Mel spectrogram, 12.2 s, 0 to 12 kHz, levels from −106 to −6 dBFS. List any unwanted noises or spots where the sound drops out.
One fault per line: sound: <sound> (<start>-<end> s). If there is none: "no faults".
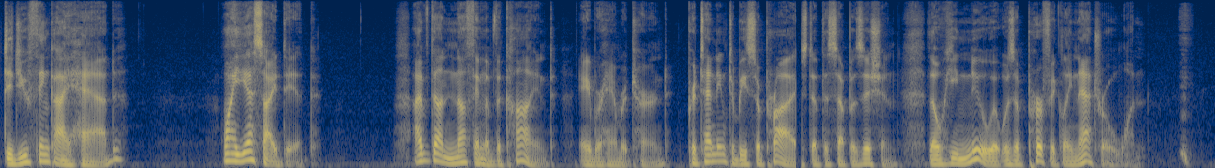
sound: dropout (8.0-8.0 s)
sound: whoosh (11.8-11.9 s)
